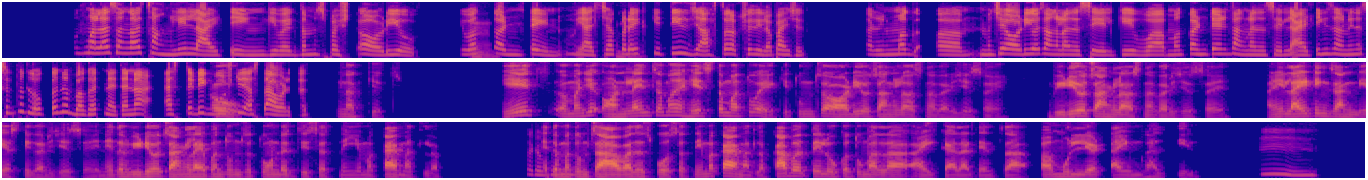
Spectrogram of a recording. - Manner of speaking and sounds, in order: tapping; in English: "एस्थेटिक"; other noise; unintelligible speech
- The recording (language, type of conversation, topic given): Marathi, podcast, लोकप्रिय होण्यासाठी एखाद्या लघुचित्रफितीत कोणत्या गोष्टी आवश्यक असतात?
